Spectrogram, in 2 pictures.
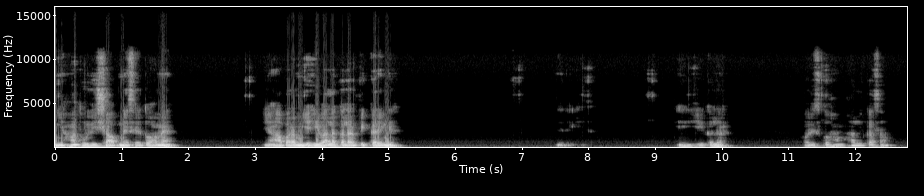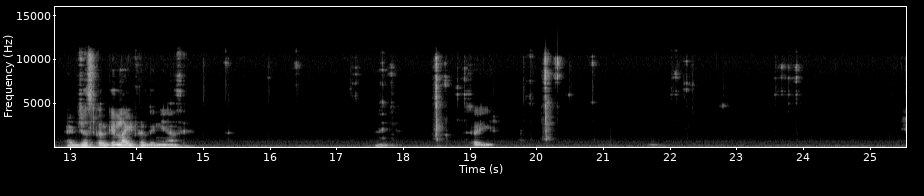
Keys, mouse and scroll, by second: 2.3 click, 6.3-16.6 drag, 17.1 space, 18.3 click, 18.8-19.2 scroll down 1, 19.2 click, 19.6 F2, 19.9-21.5 drag, 21.7 space, 23.0 click, 25.0 ctrl+z, 25.3 space.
